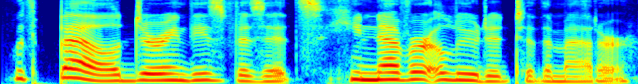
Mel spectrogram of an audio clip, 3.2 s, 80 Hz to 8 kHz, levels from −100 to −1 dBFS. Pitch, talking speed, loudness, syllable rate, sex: 215 Hz, 205 wpm, -16 LUFS, 5.8 syllables/s, female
